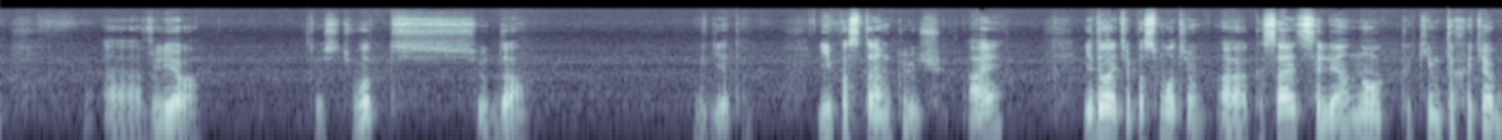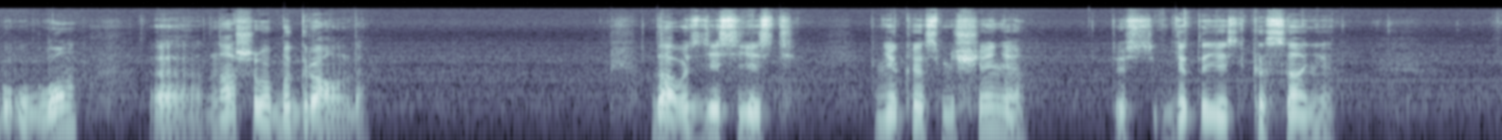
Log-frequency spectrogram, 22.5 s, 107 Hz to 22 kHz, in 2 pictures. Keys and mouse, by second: 0.9 KP_0, 2.7-4.4 drag, 6.4 i, 11.8 middle click, 14.6-16.5 middle drag, 20.6 Left, 21.6 Right, 22.1 Right.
